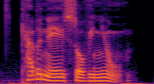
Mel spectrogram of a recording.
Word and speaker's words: Cabernet Sauvignon: Cab in a cab nei saw the neon Cabernet Sauvignon you try read this without steak tonight I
